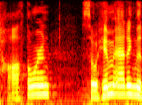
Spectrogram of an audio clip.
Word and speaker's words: Hathorne: Maybe, but the name was probably actually pronounced Hawthorne, so him adding the W may have just gotten people to finally say it right.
